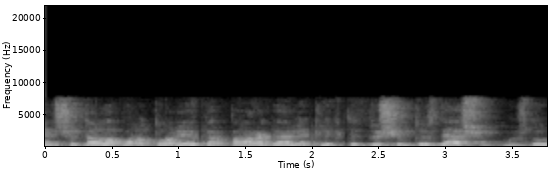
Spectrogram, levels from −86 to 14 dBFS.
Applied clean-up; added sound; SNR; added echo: neural separator model SepFormer DNS4.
